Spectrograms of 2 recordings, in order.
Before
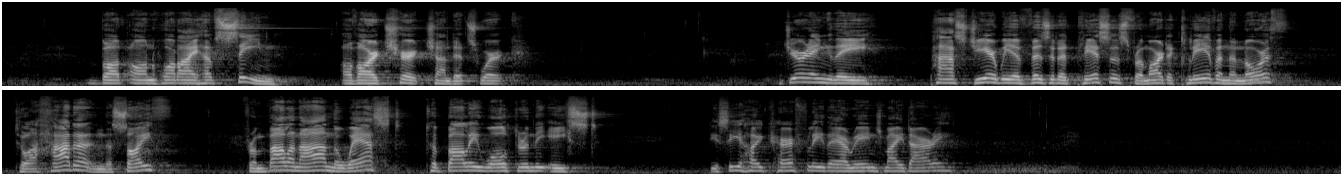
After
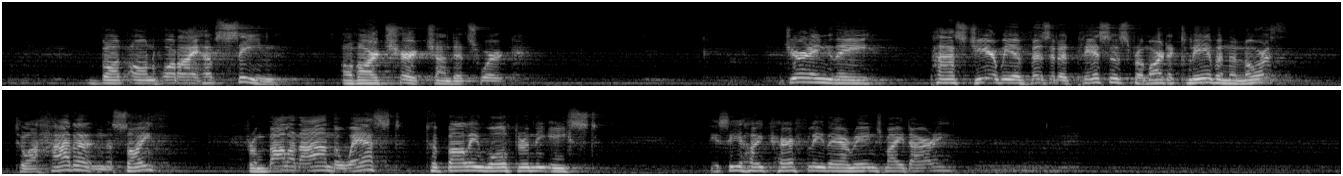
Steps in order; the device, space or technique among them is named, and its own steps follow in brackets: barber-pole flanger into a guitar amplifier (barber-pole flanger 3.5 ms −0.33 Hz; soft clipping −17 dBFS, distortion −18 dB; loudspeaker in its box 94–4,400 Hz, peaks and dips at 98 Hz +7 dB, 150 Hz +5 dB, 340 Hz +6 dB, 1,700 Hz +7 dB, 2,900 Hz −9 dB)
0:17.73–0:18.24: parametric band 11,000 Hz −4.5 dB 1.5 octaves
level +5 dB

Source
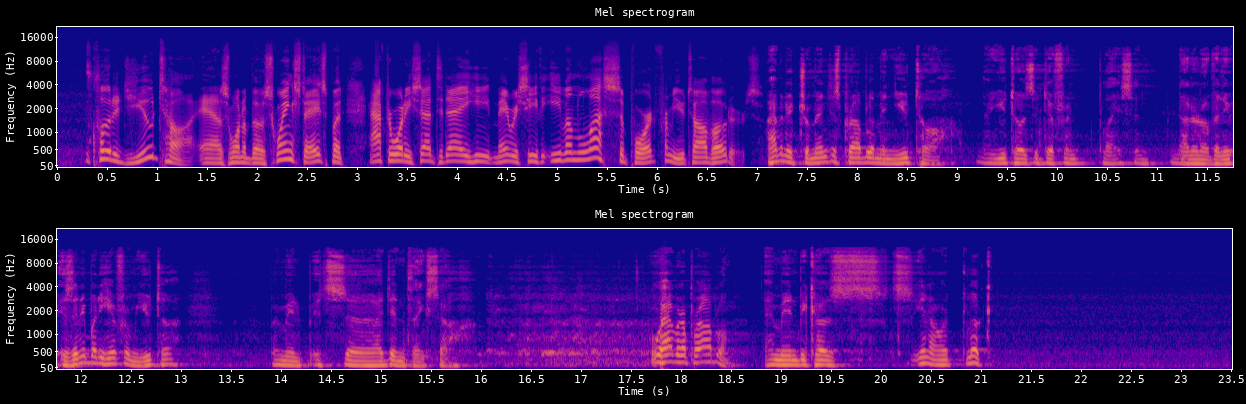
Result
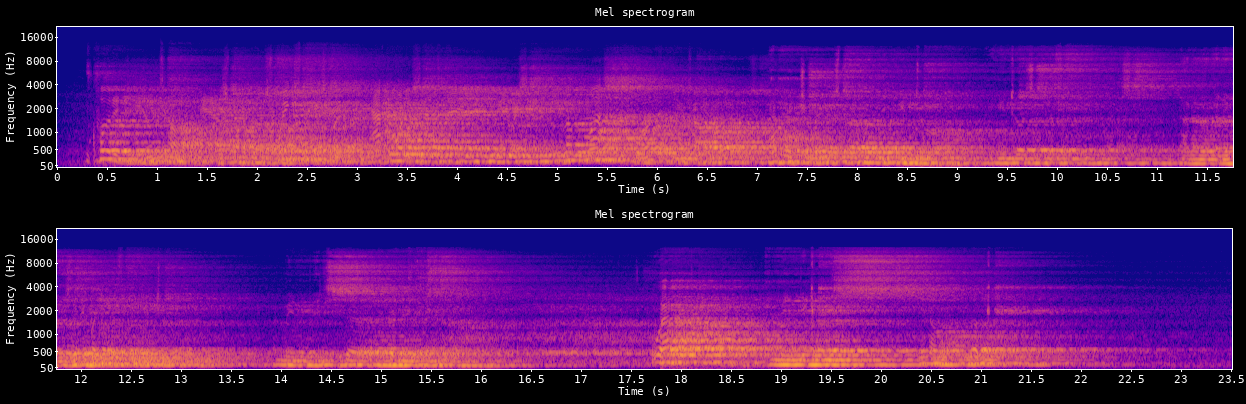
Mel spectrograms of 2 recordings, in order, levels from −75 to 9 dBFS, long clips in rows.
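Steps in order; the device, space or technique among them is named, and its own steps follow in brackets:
swimming-pool hall (convolution reverb RT60 3.9 s, pre-delay 68 ms, DRR −7 dB; high-shelf EQ 4,100 Hz −7.5 dB)

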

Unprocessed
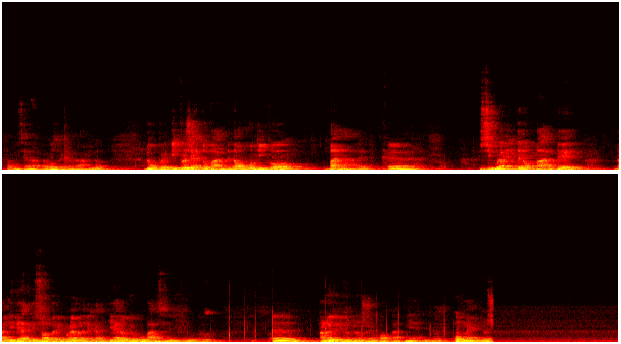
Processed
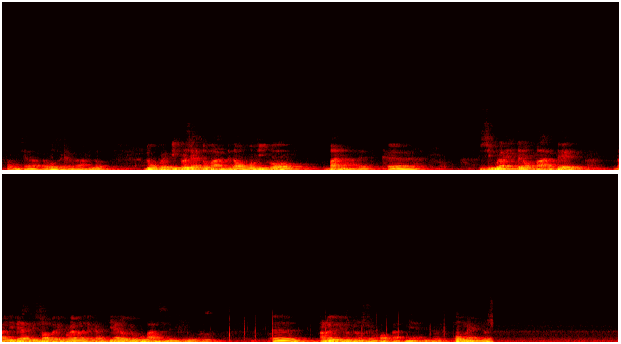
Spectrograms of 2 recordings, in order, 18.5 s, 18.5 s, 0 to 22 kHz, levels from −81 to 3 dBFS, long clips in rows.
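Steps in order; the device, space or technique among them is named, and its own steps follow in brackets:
phone in a pocket (low-pass filter 3,300 Hz 12 dB per octave; high-shelf EQ 2,500 Hz −10.5 dB)
level −3.5 dB

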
